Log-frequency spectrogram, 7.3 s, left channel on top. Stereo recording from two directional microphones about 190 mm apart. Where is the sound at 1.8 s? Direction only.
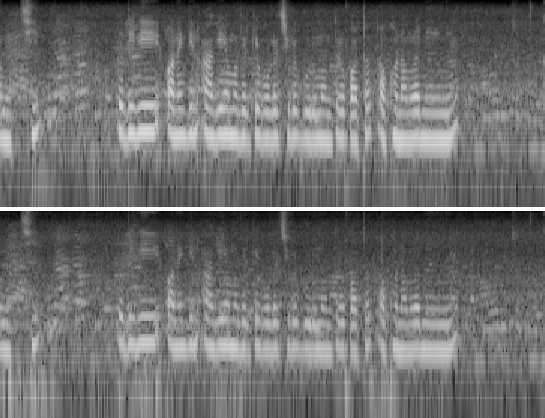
20° left (ahead or behind).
